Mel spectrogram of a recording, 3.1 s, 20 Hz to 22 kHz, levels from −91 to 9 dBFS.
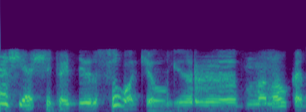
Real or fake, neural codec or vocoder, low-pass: fake; codec, 44.1 kHz, 2.6 kbps, DAC; 3.6 kHz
